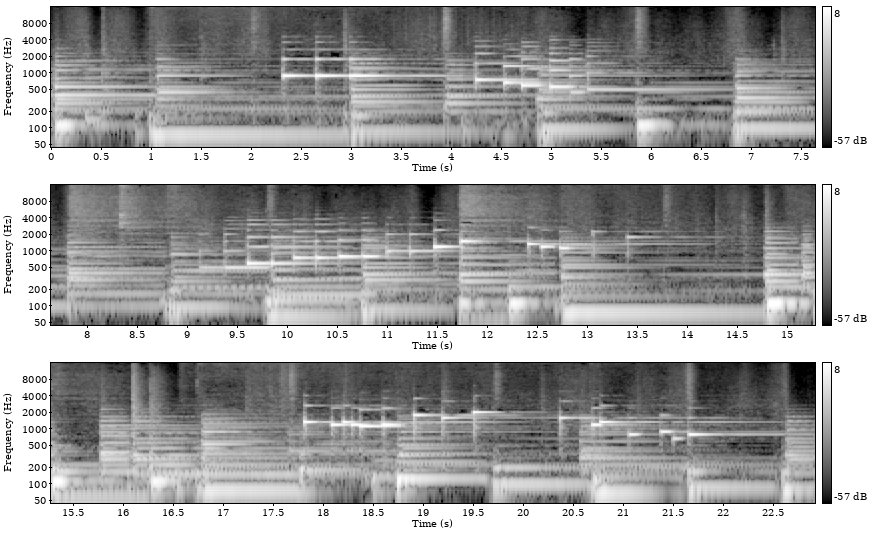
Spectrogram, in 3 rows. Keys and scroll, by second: 5.1 Escape, 6.6 Escape, 20.5 Escape.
